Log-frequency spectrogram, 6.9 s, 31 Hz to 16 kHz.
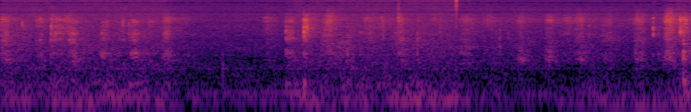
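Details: Elias, an 8-week-old Swiss White Shepherd puppy born 2 July 2019, on his first day at a new home during playtime, pants quietly in soft, quick breathy bursts about twice a second, with faint rustling.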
